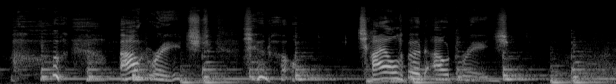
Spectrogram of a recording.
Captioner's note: laughs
